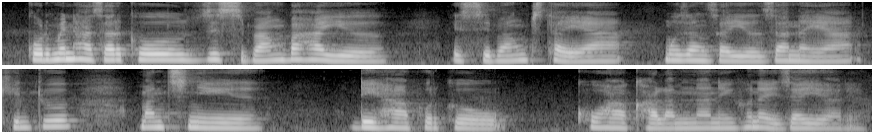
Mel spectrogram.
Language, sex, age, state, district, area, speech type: Bodo, female, 30-45, Assam, Kokrajhar, rural, spontaneous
